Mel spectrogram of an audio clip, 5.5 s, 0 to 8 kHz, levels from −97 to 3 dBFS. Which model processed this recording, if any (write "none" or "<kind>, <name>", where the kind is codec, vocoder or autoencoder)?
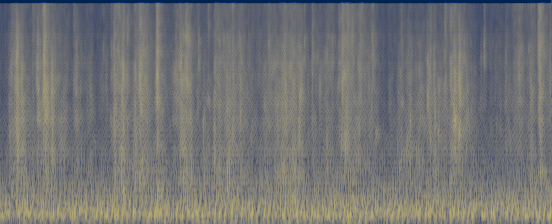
vocoder, Vocos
